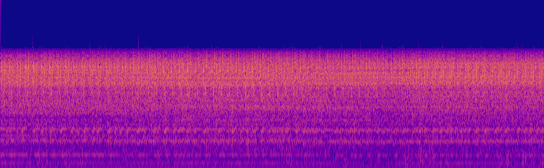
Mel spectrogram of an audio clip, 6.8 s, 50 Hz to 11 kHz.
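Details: Nissan Skyline GT-R R33 at 86,800 km, water pump and timing belt recently replaced; first cold start of day, about a minute in a rolling "gurun-gurun" low uneven rumble lasts roughly a minute, then disappears once warm; cause unknown.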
